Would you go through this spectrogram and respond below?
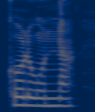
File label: "colunna", audiofem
